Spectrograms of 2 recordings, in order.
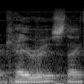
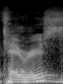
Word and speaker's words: Kairouz: Is that how you say it? – Yeah, Kairouz. Kairouz.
